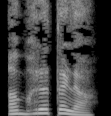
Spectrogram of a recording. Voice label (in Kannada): "ಅಬ್ಬರತಾಳ", kannada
